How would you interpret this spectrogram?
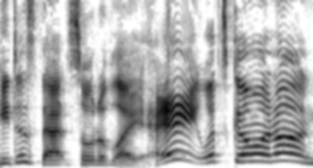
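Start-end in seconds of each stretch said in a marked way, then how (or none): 1.1-2.4 very high, gravelly, slow drawl. Imitating how a cartoon character talks: Chris Rock kind of voice. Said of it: "almost like a Chris Rock kind of voice".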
